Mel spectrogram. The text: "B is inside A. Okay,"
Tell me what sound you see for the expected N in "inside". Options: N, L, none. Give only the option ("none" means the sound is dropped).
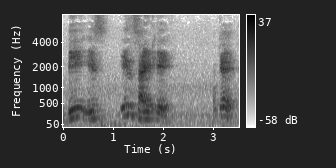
L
